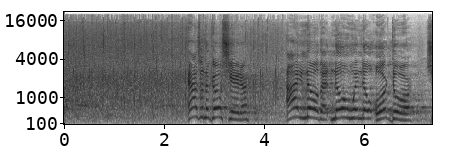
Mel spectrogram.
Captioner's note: cheering and Applause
